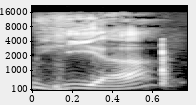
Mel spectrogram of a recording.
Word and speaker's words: here: হিয়া, ওটা হেয়ার না, আমরা বলি কাম হেয়ার, কাম মানে আসো, হেয়ার মানে খরগোশ, আসো খরগোশ, মানে ভুল উচ্চারণের কারণে এটা হয়। কাম হিয়া, নট হেয়ার, কাম হিয়া।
